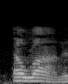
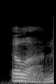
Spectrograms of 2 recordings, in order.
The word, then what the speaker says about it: Elyon: El Elan. It's the last one is spelled E-L-Y-O-N. Elan.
